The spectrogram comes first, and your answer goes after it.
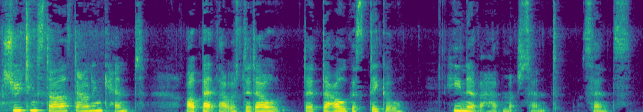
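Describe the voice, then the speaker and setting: A woman's voice: mid-range voice, normal speed, darkish tone, natural voice. A woman voicing a stern, proper witch professor from a storybook, clipped, emphatic and easily flustered. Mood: impatient, indignant. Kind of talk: storybook character reading.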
